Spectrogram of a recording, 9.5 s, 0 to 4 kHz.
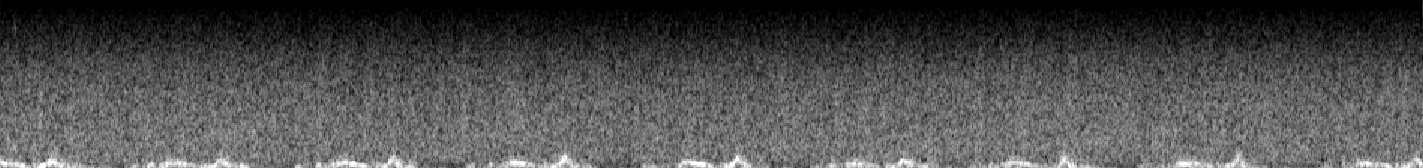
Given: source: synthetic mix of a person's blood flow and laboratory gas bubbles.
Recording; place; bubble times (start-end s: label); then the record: Doppler ultrasound of blood flow; precordium
0.03-0.17 s: bubbles
From the record:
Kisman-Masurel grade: 211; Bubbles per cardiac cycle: several, 3 to 8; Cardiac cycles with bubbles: 1 to 10%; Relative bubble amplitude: barely perceptible (0.100 to 0.250); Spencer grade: 1 (occasional bubble signal discernible with the cardiac motion signal, with majority of cardiac periods free of bubbles); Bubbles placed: only in the low amplitude regions of the cardiac cycle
